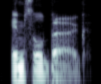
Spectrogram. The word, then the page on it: inselberg: British English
